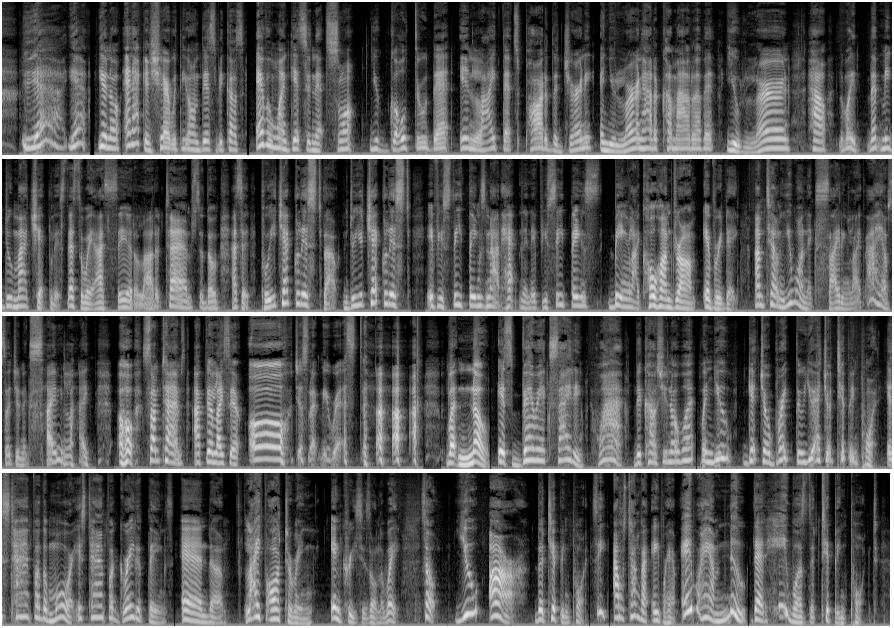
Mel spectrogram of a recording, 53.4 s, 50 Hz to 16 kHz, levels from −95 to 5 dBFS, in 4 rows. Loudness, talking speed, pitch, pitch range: -18 LUFS, 190 wpm, 210 Hz, 160-245 Hz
